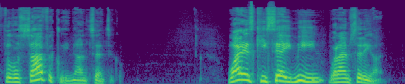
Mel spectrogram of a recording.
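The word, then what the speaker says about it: כסא: Why does kisei mean what I'm sitting on? Why doesn't it mean glass of buttermilk or mosquito? Because there's a living tradition of people who tell you Kaf Samach Aleph, pronounced kisei, means chair.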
